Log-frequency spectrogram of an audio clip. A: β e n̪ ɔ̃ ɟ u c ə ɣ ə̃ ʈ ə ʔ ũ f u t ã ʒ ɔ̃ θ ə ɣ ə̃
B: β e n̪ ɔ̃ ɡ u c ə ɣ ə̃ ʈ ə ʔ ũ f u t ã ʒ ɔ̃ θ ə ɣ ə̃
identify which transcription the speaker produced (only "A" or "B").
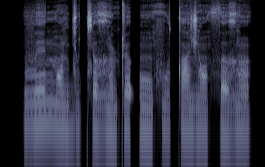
A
